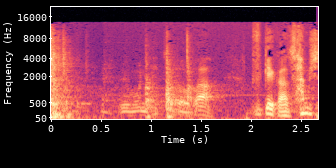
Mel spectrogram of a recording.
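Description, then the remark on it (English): A heavy, thick steel bunker door in Seoul, South Korea, built like a bank vault, rumbles and clanks as it moves, with a couple of sharp metallic knocks near the end, while people talk over it. “The bunker door is like a bank vault. Thick, cold steel, supposedly solid enough to keep out nuclear radiation.”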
